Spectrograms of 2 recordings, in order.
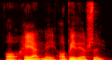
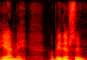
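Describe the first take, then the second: First: It is said in a relaxed, normal voice. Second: It is said in a strained, effortful voice.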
